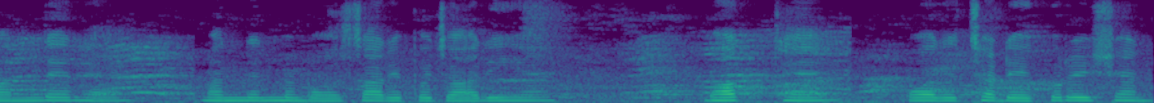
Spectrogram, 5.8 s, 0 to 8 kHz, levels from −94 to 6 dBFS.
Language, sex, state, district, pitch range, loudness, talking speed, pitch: Hindi, female, Goa, North and South Goa, 225-240 Hz, -38 LUFS, 145 wpm, 230 Hz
